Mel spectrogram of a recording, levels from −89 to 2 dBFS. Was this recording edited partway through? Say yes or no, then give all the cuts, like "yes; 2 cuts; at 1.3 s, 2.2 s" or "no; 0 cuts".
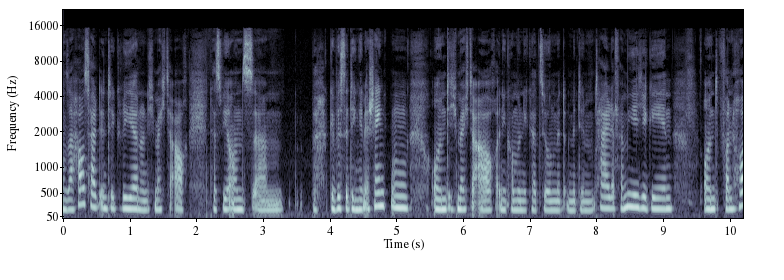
yes; 3 cuts; at 4.5 s, 7.5 s, 8.0 s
